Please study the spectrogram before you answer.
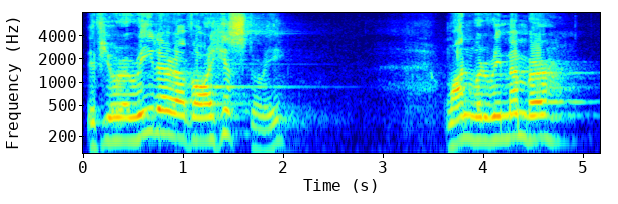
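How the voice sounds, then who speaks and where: Slow, formal man in a hall. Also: sits high. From Guyana. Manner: measured, deliberate and formal, with long pauses. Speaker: conference speaker. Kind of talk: formal plenary address. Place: large conference hall. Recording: hall reverb.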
